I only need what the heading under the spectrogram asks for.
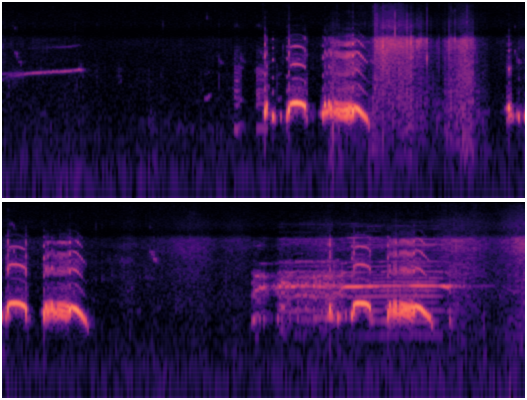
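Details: Northwest (Tây Bắc) spotted dove cooing three times. Each phrase has short stuttered hoots ending in a drawn, falling croo, with a burst of broadband rustling between the first two and a faint thin whistle at the start.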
